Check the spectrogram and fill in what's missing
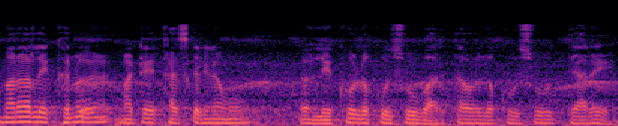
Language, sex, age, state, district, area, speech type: Gujarati, male, 60+, Gujarat, Surat, urban, spontaneous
